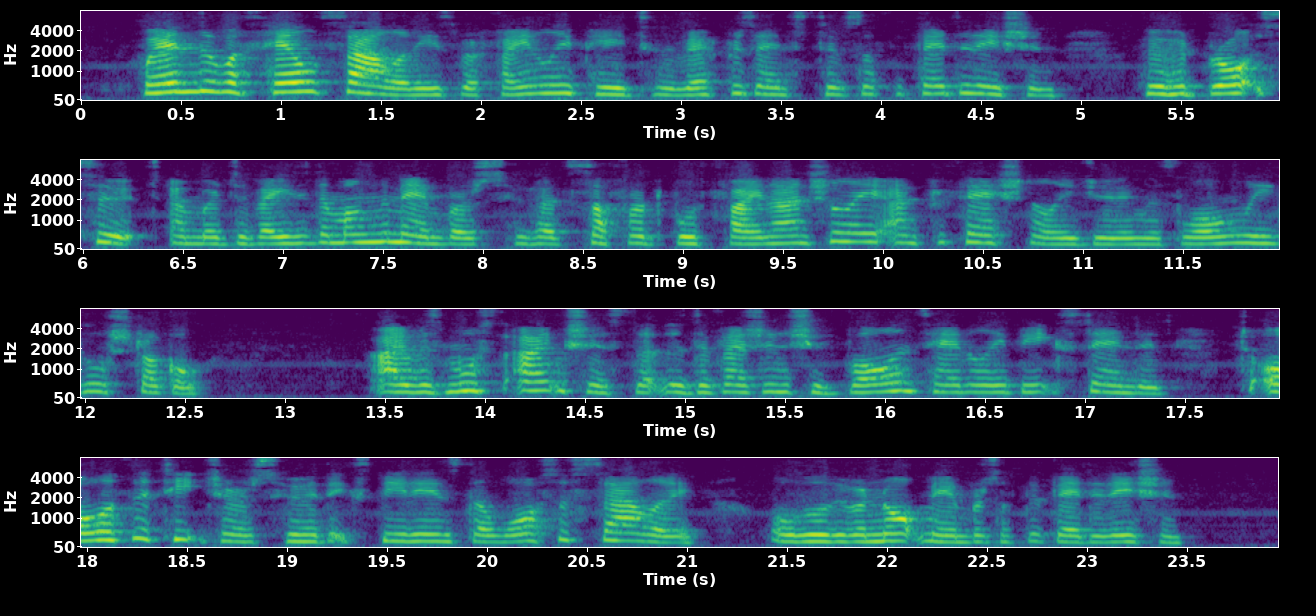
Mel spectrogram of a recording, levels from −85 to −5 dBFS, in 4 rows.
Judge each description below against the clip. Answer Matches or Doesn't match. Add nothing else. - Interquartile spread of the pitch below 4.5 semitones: Matches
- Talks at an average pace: Matches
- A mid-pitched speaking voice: Doesn't match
